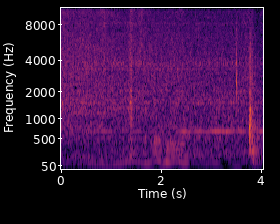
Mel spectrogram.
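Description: Car engine running, heard from inside the car as a steady low hum, with faint muffled voices and one sharp knock near the end.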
